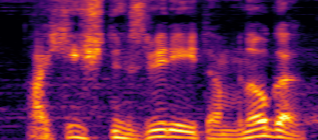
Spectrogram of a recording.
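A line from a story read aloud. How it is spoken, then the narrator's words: Plain. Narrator (Russian): спросил Мал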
